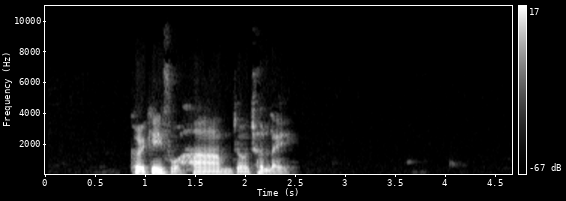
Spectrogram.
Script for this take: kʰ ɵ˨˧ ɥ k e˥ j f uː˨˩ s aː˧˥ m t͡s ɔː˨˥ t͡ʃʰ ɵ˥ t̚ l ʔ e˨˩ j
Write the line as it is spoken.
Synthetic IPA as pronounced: kʰ ɵ˨˧ ɥ k e˥ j f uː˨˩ h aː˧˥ m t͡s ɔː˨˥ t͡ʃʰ ɵ˥ t̚ l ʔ e˨˩ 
